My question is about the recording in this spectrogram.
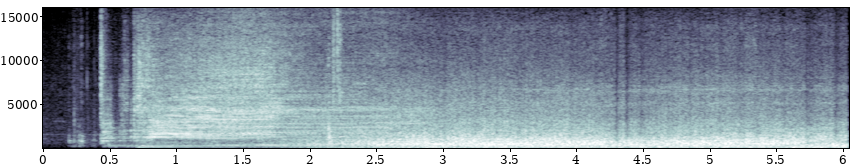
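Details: Central AC whose compressor was heard trying but failing to start, after repair: click and rush as it comes on, then steady even hum and fan whoosh, no stalling; superheat 25, suction 63, charge fine, runs normally.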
